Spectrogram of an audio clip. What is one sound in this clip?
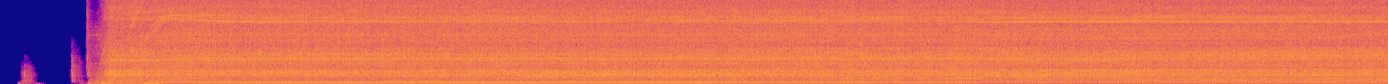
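A router motor starts with a rising whine and runs at a loud, steady high pitch.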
